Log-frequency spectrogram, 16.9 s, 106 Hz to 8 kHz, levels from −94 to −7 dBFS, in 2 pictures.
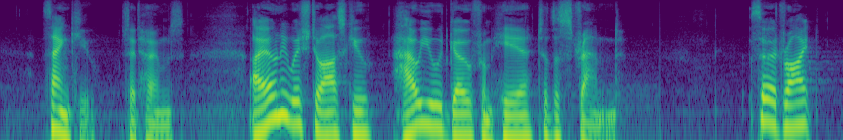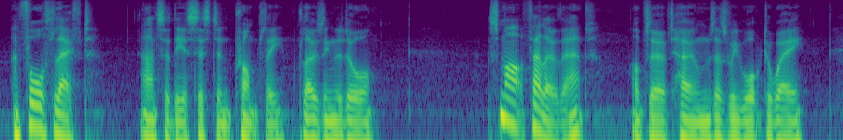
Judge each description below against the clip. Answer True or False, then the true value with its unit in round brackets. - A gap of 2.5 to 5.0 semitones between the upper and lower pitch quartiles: False (5.6 semitones)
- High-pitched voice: False (105 Hz)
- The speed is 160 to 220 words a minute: False (140 wpm)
